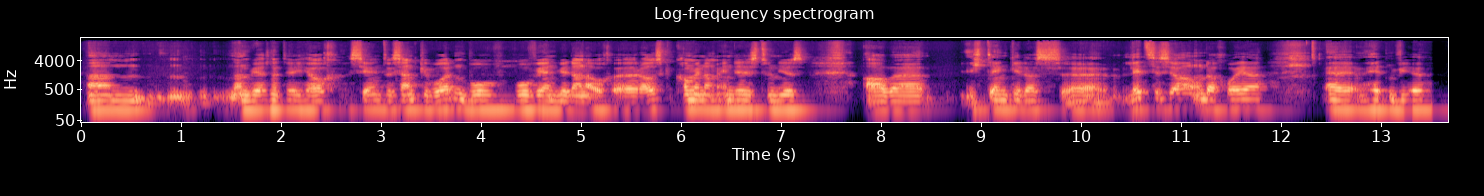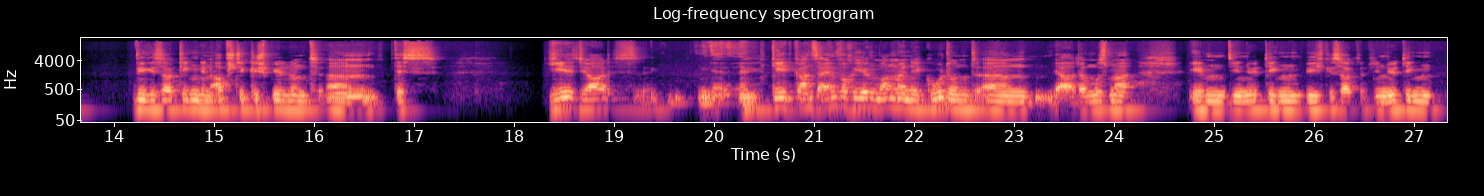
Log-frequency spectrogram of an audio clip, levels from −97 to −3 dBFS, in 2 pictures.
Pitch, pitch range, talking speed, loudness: 110 Hz, 105-115 Hz, 150 wpm, -21 LUFS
